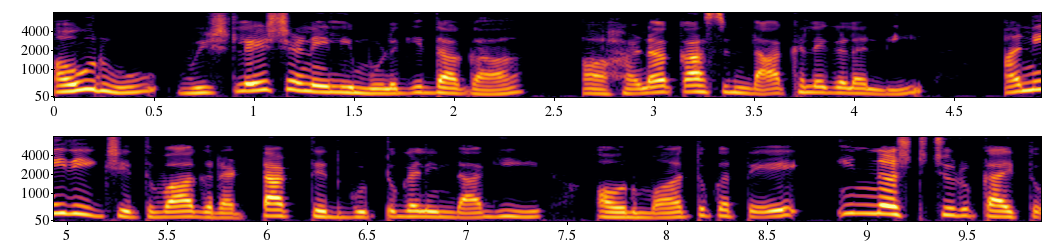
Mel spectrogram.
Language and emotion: Kannada, surprised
